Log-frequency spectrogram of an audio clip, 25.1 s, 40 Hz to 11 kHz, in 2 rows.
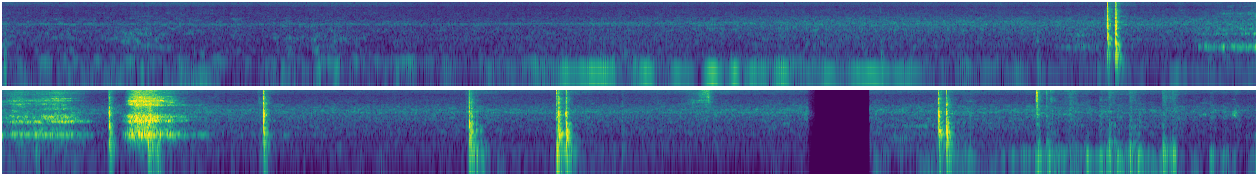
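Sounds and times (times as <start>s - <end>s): man exhaling: 12.0s - 14.6s.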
